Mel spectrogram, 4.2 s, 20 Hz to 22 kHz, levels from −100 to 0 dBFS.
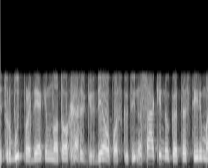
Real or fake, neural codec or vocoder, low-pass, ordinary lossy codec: real; none; 3.6 kHz; Opus, 64 kbps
